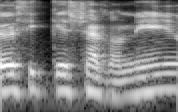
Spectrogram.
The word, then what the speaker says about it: Chardonnay: La pronunciación es Chardonnay, que está en francés.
